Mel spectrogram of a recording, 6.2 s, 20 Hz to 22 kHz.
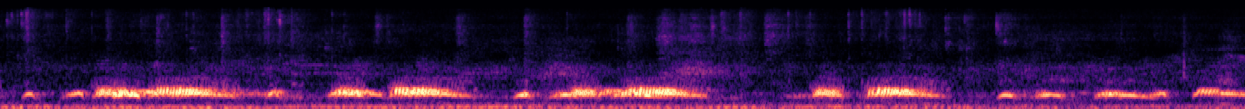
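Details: Spotted dove from Thai stock, recorded 11 August 2018, giving uneven bursts of low coos, some long and full, others short and clipped, with gaps between phrases.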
